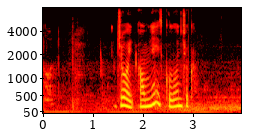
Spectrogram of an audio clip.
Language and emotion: Russian, neutral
